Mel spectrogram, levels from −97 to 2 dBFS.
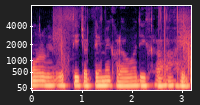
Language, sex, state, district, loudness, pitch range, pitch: Hindi, male, Chhattisgarh, Bilaspur, -14 LUFS, 110-115 Hz, 110 Hz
